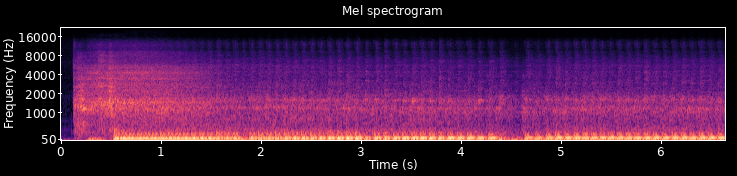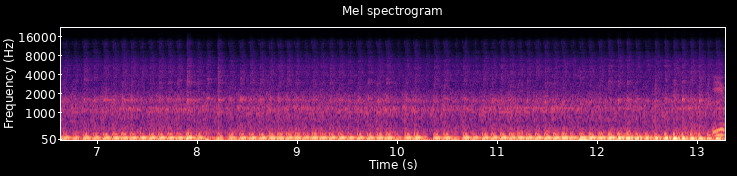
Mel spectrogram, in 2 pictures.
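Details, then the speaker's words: 1999 Honda Fourtrax TRX300FW 4x4, warmed up: slow, uneven low thump at idle that sags and lopes on the verge of stalling; idle speed set too low, idle screw turned up improves it. "when I warmed it up outside it seemed like it was kind of all on the verge of stalling so give this idle screw a little turn that's better"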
